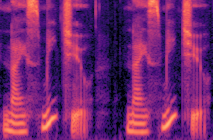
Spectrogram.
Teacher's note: The most common one for the cafe scene is when a word ending in a T sound hits a word starting with a Y sound. When T and Y meet, they make a ch sound like the sound in church or chips.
